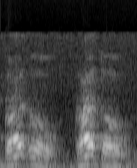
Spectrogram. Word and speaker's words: Godot: Ele mandava pronunciar Godot, com acento grave no Got, não no O.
